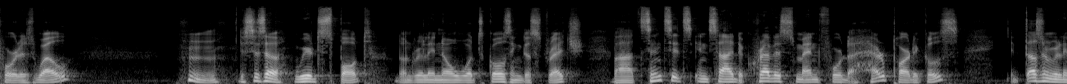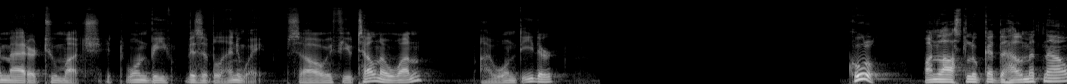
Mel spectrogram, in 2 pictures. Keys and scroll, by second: 1.0 typing, 8.0 Tab.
